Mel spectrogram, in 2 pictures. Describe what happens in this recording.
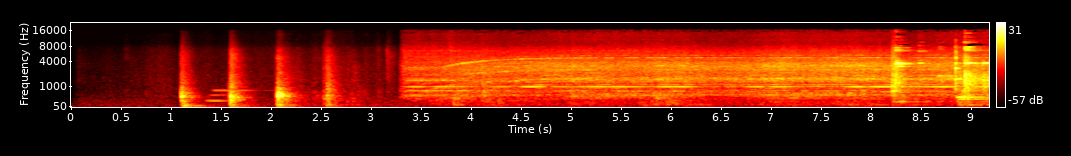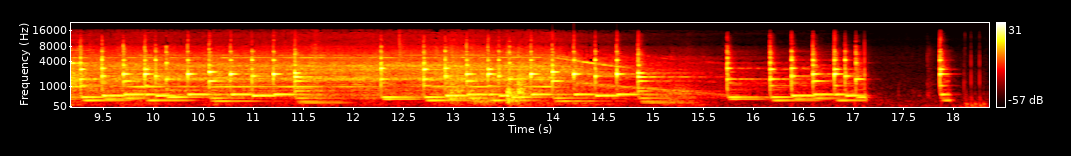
I moved inside the kitchen to the vacuum_cleaner when I heard a distant phone notification. I started cleaning with the vacuum_cleaner and accidentally broke some glass bottles.Then my phone started ringing so i stopped the cleaning.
